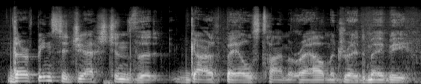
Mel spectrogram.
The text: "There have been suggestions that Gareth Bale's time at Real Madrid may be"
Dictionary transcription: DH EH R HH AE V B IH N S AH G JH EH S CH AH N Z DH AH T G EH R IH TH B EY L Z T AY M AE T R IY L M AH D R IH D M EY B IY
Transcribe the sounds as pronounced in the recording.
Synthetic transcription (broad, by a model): DH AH R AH V B IH N S AH G JH EH S CH AH N Z DH AH T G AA R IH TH B EY L Z T AY M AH T R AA L M AH D R IH D M EY B IY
